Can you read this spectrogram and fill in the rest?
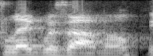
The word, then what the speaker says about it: Leguizamo: Well, his name is actually pronounced Leguizamo, yeah.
